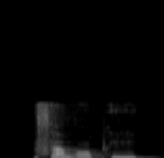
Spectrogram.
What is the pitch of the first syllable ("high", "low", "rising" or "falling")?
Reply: falling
